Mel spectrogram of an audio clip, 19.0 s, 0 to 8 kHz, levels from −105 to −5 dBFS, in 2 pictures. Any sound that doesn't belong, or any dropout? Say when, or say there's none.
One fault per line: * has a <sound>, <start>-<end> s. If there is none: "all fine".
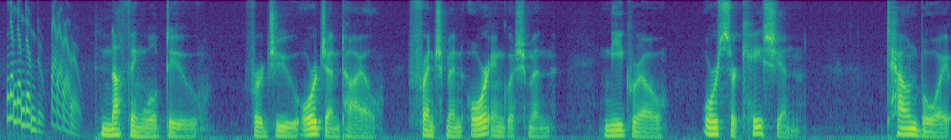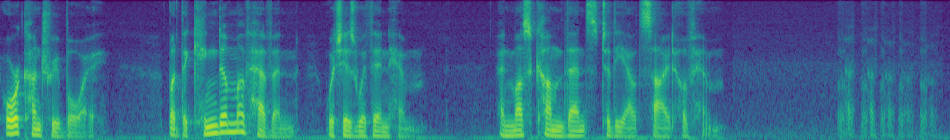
* has a chirp, 0.1-0.9 s
* has a laugh, 17.9-18.9 s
